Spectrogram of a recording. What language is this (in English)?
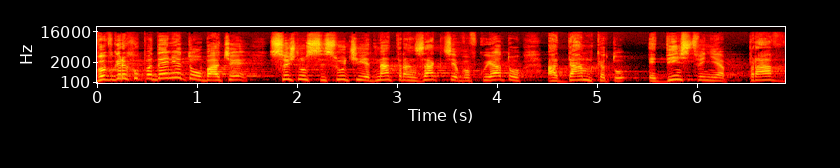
Bulgarian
